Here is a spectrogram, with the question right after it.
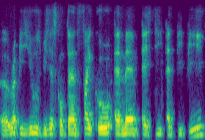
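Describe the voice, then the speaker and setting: A man talks with a strong French accent and a fairly low pitch. His pace is fairly slow. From France. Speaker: company CEO presenting software. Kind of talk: business webinar presentation. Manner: halting with many fillers.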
